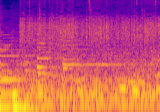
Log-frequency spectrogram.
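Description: Acoustic guitar background music ends shortly after the start, giving way to the steady noise of a car driving on the road.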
